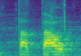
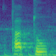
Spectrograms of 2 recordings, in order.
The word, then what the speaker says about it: Tatau: que bate na madeira era chamado de Tatau na língua Nativa só que quando foi pra Europa por um novo acidente não se sabia pronunciado total e falaram tatu E aí temos o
